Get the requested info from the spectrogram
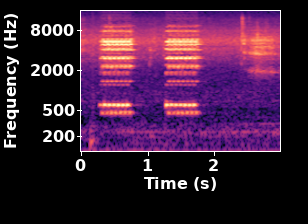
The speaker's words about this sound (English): Then Larry's phone starts ringing.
